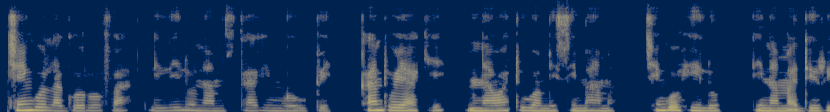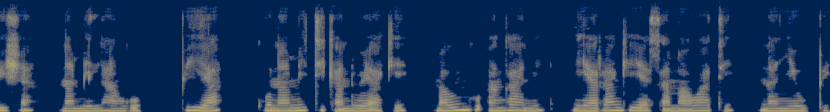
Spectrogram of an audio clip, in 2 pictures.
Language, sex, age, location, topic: Swahili, female, 36-49, Mombasa, government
